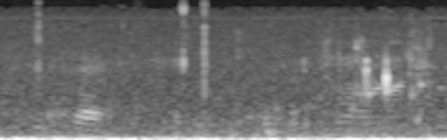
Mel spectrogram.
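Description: Wind rumbling on the microphone, with water splashing as a hooked fish thrashes at the surface beside a canoe.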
